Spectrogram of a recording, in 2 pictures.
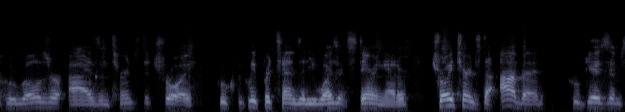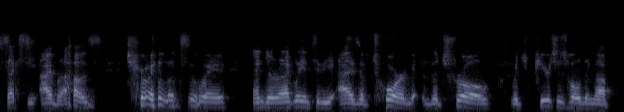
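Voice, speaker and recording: Husky man narrating, dry dull recording. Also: medium pitch, normal speed, hardly any pauses, a little mellow, no echo. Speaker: stage-direction narrator. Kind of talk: scripted narration for a table read. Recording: dull, slightly lo-fi sound.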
